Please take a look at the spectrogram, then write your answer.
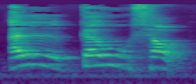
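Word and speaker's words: الكوثر: আল কাউসার, কাউ যেহেতু কাফের পরে ওয়াও রয়েছে সেহেতু ওয়াও উচ্চারণ করতে হয় দুই ঠোঁট গোল করে সামান্য খোলা রেখে।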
